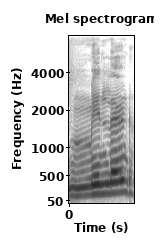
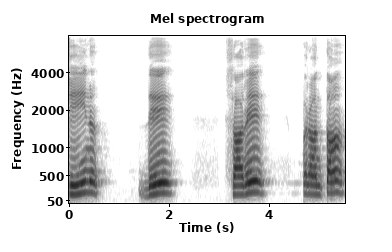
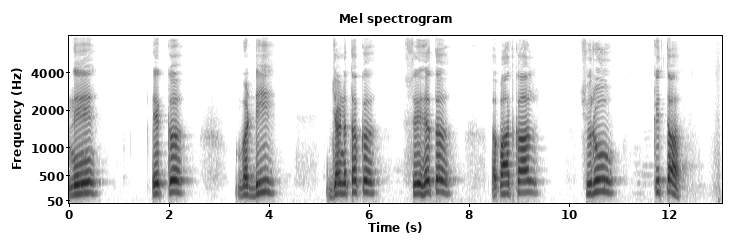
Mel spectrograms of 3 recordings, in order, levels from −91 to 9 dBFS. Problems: background sounds at intervals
